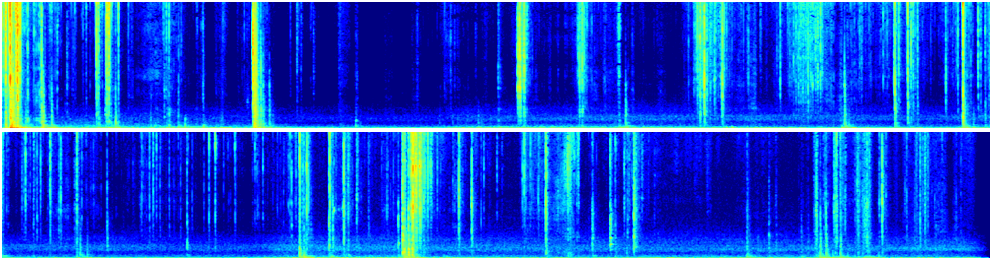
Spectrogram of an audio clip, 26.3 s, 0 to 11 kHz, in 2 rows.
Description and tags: Tearing rotten wood 6a
This is me in the garden tearing away rotten wood from my fence before fitting in new wood pieces.
Recorded with a Zoom H1.
breaking, cracking, creaking, destroying, rotten, rotten-wood, snapping, squeaking, tearing, wood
